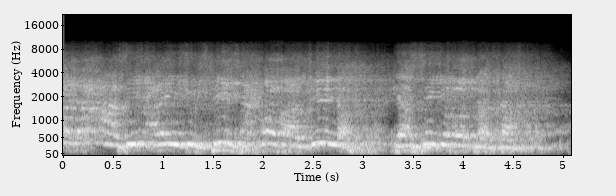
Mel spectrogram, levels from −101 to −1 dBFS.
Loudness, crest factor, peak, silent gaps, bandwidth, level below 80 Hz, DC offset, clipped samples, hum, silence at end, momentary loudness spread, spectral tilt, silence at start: -13 LUFS; 12 dB; 0 dBFS; none; 7.6 kHz; -44 dBFS; under 0.1%; under 0.1%; none; 0 s; 6 LU; -7 dB/octave; 0 s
